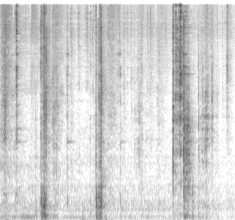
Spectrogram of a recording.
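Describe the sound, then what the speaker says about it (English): Vegetables tossed into a pan while a plant-based dinner is cooked in a home kitchen: a few separate clattering impacts and rattles of food landing against the pan, close and moderately loud. "I'm just throwing it in my pan."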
